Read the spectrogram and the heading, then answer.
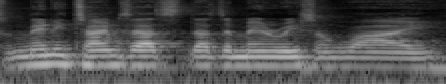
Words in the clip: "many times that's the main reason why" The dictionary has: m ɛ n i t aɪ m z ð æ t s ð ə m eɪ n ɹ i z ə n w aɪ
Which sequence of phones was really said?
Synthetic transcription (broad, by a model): m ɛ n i t aɪ m s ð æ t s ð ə m eɪ n ɹ i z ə n w aɪ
